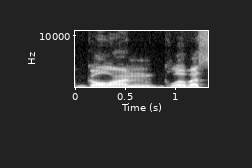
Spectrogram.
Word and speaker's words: Golan Globus: uh the goal I always forget how to pronounce their names uh Golan Globus is that right yep yep golden Globus yeah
